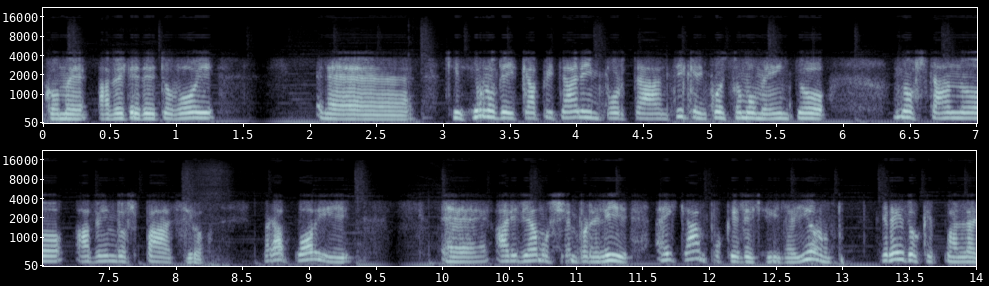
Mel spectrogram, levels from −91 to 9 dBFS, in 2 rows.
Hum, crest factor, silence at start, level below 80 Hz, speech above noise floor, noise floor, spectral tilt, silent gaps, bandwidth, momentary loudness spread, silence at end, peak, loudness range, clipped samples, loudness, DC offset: none; 16 dB; 0 s; -48 dBFS; 28 dB; -45 dBFS; -8.5 dB/octave; none; 4.9 kHz; 8 LU; 0 s; -2 dBFS; 3 LU; under 0.1%; -18 LUFS; under 0.1%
